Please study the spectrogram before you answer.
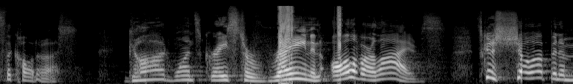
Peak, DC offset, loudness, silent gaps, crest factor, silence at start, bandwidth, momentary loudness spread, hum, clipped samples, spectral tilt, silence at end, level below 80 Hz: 0 dBFS; under 0.1%; -17 LUFS; none; 18 dB; 0.05 s; 16.5 kHz; 17 LU; none; under 0.1%; -4 dB/octave; 0 s; -52 dBFS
